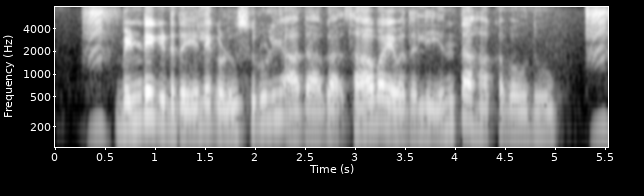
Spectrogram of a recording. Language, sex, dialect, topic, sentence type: Kannada, female, Coastal/Dakshin, agriculture, question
